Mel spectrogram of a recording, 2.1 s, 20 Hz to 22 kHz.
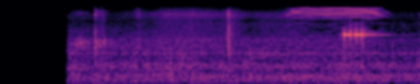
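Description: Canon EOS M6 camera giving a high double beep of autofocus confirmation, after a couple of faint clicks and a short high whir.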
